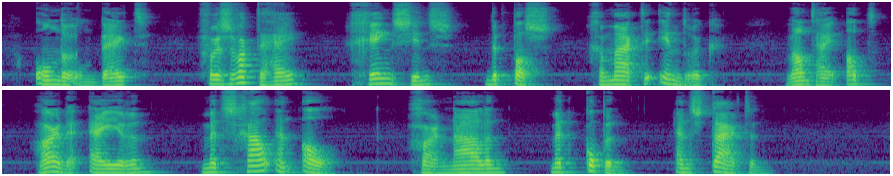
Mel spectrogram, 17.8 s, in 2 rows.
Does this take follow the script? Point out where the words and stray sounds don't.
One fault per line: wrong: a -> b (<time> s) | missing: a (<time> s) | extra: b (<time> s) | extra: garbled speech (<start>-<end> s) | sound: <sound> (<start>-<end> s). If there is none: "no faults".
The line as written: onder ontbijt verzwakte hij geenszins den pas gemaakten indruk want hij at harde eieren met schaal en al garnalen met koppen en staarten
no faults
